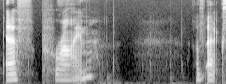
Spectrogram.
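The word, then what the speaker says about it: f′(x): Prime of X okay so F Prime of X that's how we pronounce that and it's the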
